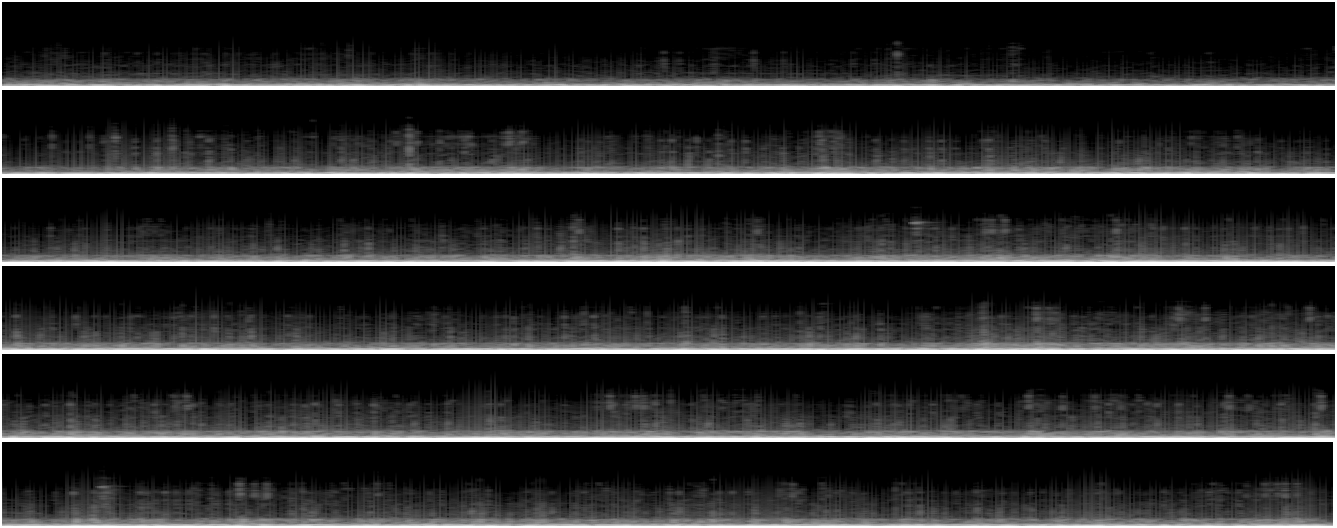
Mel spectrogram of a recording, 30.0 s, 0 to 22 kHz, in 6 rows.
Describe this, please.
Sound effects > Vehicles
Jeep-4xe-GravelRoad-ContactMic-F2025
Contact microphone attached to the dashboard of a jeep hybrid; driving slowly along a gravel road. There is a deep rumble.
jeep, gravel, drive, rumble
